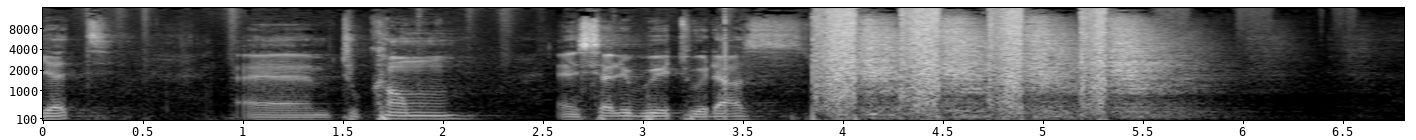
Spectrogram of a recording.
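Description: A young man speaks with animation into a microphone, close by.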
